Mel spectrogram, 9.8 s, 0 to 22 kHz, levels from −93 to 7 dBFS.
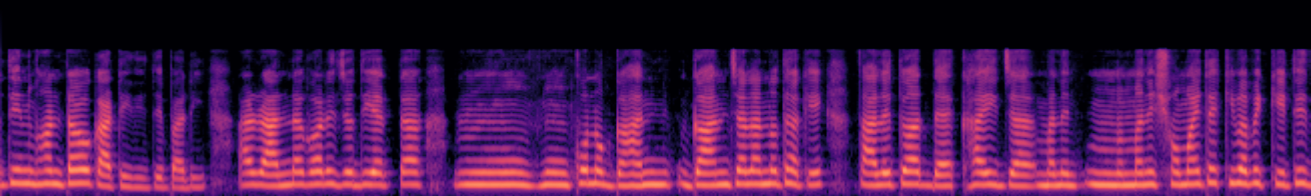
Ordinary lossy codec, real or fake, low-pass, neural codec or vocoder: none; fake; none; codec, 16 kHz, 2 kbps, FunCodec, trained on LibriTTS, 25 frames a second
